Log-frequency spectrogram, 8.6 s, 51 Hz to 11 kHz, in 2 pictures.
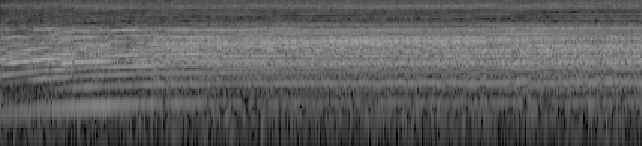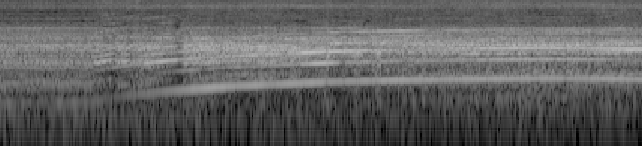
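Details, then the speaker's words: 12 V DC motor switched directly to 24 V supply; high whine jumps and keeps climbing, screaming hard, then the motor starts burning and burns out completely from overvoltage. "देख सकते हैं आप जो है ये जलना शुरू कर दिया है दोस्तों तो ये देखिए पूरी तरह से जो है जल गया"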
